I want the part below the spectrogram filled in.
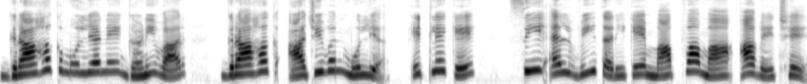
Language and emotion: Gujarati, neutral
